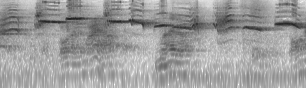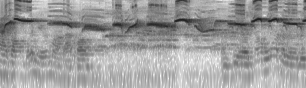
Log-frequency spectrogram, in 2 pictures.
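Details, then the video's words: Chinese hwamei kept by its owner sings continuously: loud varied whistles, slurred rising and falling notes with sharp high flourishes, human speech partly overlapping. "Họa Mi Hót"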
